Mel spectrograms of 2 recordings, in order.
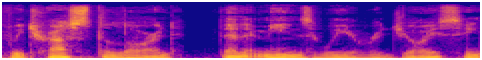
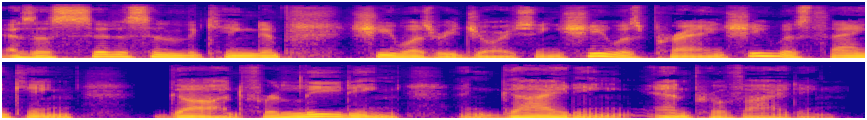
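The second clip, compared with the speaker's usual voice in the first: usual speaking voice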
